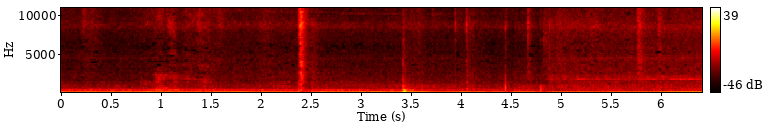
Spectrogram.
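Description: Steady low mechanical hum of bakery equipment, with a few light knocks and taps.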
